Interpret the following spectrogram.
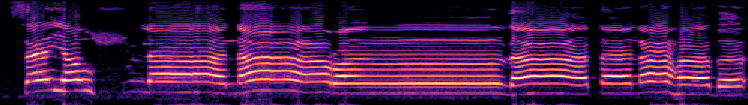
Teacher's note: سیصلا کا لام موٹا نہیں ہوگا، سادہ پڑھا جا رہا ہے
